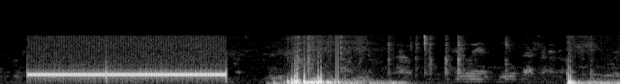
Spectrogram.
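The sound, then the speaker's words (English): A steady, continuous telephone dial tone hums at a low pitch for about two seconds, then cuts off and gives way to indistinct talk and clatter. “Dialing.”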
